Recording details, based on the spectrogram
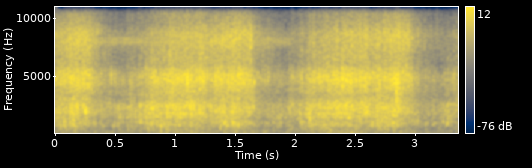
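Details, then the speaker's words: PVC 4 in hydraulic ram pump with 3 in drive pipe and a very low drive head; water surges slowly about every 1.5 s, strong push but sluggish waste valve action because drive head is too low. "Airnya, dorongannya cukup manis, cukup mantap, cukup kuat, tapi gerakannya klep cukup lambat. Nah, klep seperti itu. Dorongannya kurang bagus karena sisi tingginya adalah terlalu rendah banget, jadi untuk daya dorongnya cukup tidak begitu kencang."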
